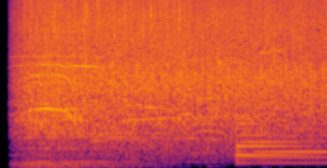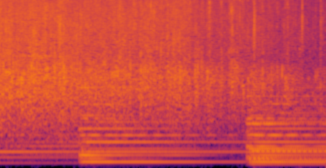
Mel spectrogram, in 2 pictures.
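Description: Audience applause with a few whistles, dying away as a piano plays slow held chords, the first about two seconds in and then one every second and a half or so.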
